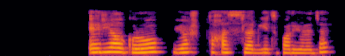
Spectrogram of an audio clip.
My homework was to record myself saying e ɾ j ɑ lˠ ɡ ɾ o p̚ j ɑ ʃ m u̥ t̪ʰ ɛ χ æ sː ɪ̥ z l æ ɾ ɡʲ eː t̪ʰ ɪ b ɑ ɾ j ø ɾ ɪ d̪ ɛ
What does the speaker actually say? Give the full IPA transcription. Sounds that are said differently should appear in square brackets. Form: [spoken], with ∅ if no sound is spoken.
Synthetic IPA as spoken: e ɾ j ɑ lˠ ɡ ɾ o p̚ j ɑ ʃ m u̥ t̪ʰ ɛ χ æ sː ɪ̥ [s] l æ ɾ ɡʲ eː t̪ʰ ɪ b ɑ ɾ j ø [l] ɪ d̪ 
